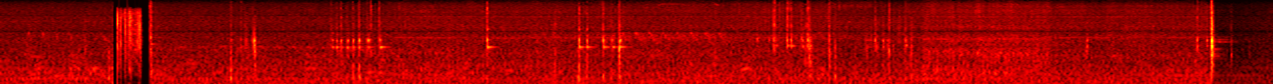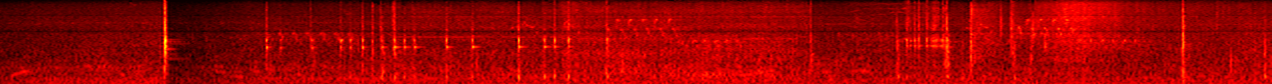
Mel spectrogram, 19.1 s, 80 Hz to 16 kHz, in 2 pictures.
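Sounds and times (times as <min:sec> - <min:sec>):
birds chirping: 0:00.0 - 0:19.0
sharp click: 0:00.6 - 0:03.0.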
